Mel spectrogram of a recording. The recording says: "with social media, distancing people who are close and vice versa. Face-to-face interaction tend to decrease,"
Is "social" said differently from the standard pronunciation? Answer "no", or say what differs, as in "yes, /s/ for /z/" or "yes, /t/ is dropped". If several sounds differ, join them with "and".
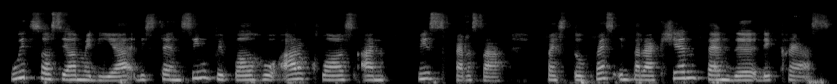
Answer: yes, /s/ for /ʃ/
